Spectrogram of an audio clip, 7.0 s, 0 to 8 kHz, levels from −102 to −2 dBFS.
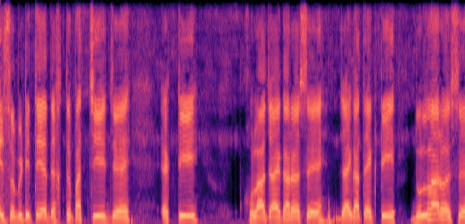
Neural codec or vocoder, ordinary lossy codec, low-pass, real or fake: codec, 16 kHz, 4 kbps, X-Codec, WavLM features, trained on Multilingual LibriSpeech; none; none; fake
